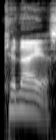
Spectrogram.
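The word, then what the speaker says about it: Gnaeus: And his heir, soon to be, Canaeus, that's how you say it.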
